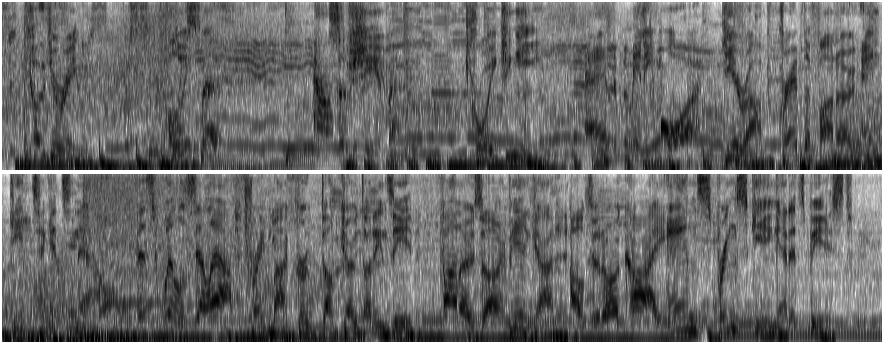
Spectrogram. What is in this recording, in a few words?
Imaging Roots Blues Festival Trailer; Ski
